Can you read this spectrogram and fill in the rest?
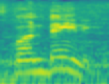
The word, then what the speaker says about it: Bundini: Bundini. Rhymes with Houdini, yeah, except that don't rhyme.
